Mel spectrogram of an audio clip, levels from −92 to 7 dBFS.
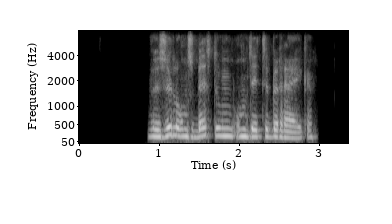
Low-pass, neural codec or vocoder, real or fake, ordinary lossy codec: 7.2 kHz; none; real; Opus, 16 kbps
